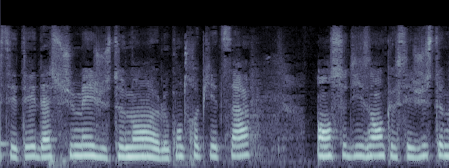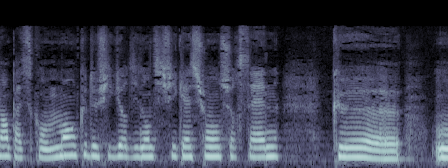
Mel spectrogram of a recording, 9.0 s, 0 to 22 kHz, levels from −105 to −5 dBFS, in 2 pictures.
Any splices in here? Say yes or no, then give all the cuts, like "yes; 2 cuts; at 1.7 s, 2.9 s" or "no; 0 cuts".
no; 0 cuts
